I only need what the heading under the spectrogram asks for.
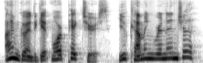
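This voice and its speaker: A man's voice: high-pitched, lively intonation, fairly quick, fairly bright tone, voice pushed up. A man voicing a pert, scornful young girl in a comedic fan fiction reading. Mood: perky. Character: two snippy young sisters, scornful granddaughters.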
